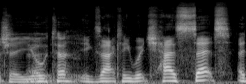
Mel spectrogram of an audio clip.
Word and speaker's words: Jota: Lamborghini, the SVJ, for Jota or Yota, depending how you pronounce it. Yota.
